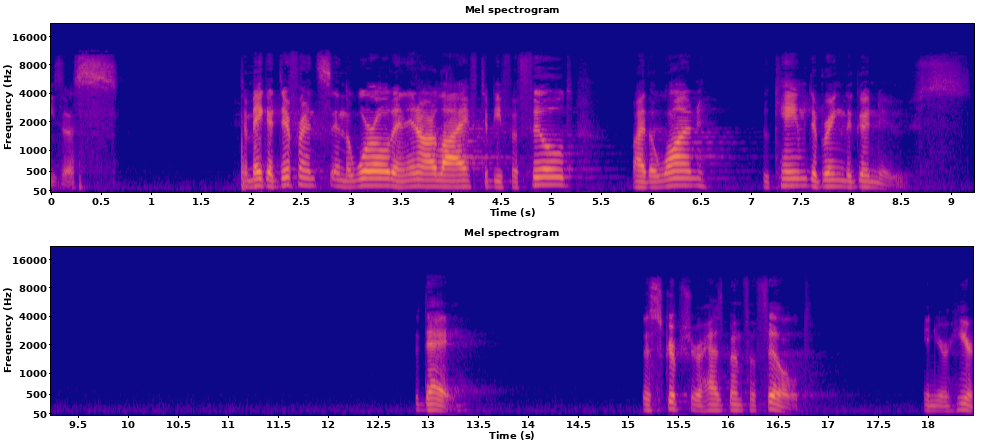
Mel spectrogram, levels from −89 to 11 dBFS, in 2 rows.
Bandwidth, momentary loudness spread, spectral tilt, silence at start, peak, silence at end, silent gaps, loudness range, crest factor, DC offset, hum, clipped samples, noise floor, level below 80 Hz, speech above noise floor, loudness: 11 kHz; 20 LU; -4 dB/octave; 0 s; -8 dBFS; 0 s; none; 12 LU; 22 dB; under 0.1%; none; under 0.1%; -75 dBFS; -78 dBFS; 49 dB; -26 LUFS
